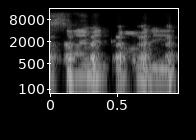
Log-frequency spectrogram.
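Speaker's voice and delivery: ordinary talk, nothing marked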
